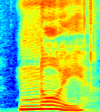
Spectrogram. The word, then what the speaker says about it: neu: Neu. – New. – Neu.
